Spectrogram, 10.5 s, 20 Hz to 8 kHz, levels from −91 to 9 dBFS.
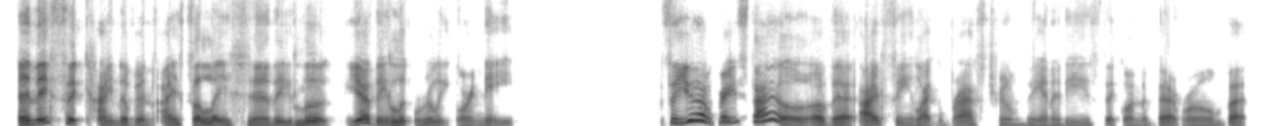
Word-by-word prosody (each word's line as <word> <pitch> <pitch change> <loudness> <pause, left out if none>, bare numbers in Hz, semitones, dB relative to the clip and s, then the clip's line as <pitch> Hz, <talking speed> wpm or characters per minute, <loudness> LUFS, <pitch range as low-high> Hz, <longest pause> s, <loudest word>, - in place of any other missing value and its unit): And 205 +2 +7
they 235 +1 +8
sit 460 -1 +2
kind 190 -6 -3
of 165 -2 -1
in 155 -2 -3
isolation. 155 +2 -1
They 175 0 -3
look 180 +1 0
yeah, 125 - +5
they 160 0 -3
look 185 +4 +1
really 165 -2 -6
ornate. 140 -2 -9 1.2
So 265 - -3
you 385 +11 +6
have 385 - +5
great 340 - -1
style 360 +8 +2
of 150 0 0
that. 160 -2 0
I've 190 +1 +2
seen, 180 -6 -12
like, 155 -1 -5
uh, - - -20
brass 145 +4 -5
trimmed 165 -1 -14
vanities 155 0 -12
that - - -9
go - - -8
in 135 - -12
the 130 - -14
bedroom, 140 +1 -7
but - - -2
165 Hz, 195 wpm, -24 LUFS, 150-185 Hz, 1.2 s, they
